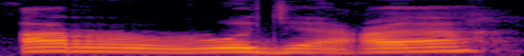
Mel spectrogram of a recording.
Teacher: الرجعہ یہ لام شمسیہ ہے، شمسی حرف را نے لام کو اپنے اندر مدغم کر لیا، مرج کر لیا، جس کی وجہ سے لام را کی صورت میں پڑھا جا رہا ہے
